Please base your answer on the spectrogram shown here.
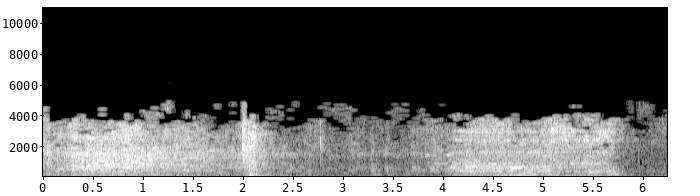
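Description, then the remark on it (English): A car door slams shut with a sharp thud, then an engine rumbles and revs up, its drone rising and holding steady. Voices can be heard talking faintly in the background. “Can't this car go any faster?”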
